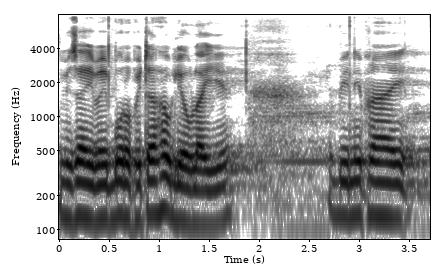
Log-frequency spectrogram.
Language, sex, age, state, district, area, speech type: Bodo, male, 30-45, Assam, Kokrajhar, rural, spontaneous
